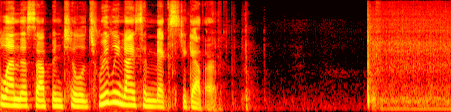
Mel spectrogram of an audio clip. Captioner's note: whirring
